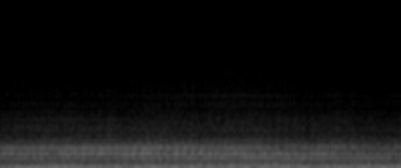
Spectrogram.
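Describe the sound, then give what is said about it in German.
A steady, loud engine drone with a deep rumble and droning harmonics from heavy construction machinery, bulldozers pushing earth and excavators digging, at a large building site among motorways, bridges and support pillars, running continuously, with no speech. “Mittendrin, zwischen Autobahnen, Brücken und Stützpfeilern, jede Menge Baumaschinen. Bulldozer, die Erde wegschieben, Bagger, die Löcher graben, Lastwagen, die den Aushub wegfahren.”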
